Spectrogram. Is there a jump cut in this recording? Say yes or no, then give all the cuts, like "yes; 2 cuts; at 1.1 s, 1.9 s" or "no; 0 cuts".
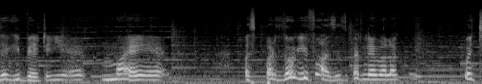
no; 0 cuts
